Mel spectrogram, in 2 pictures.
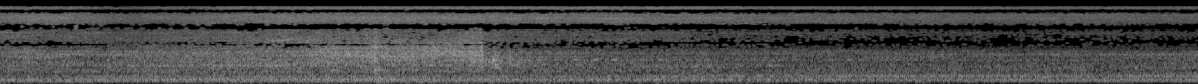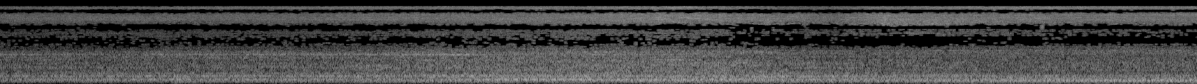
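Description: Wirex CZP-2 twin band-saw cant mill running: its electric motors and band blades make a steady, continuous mechanical noise.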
